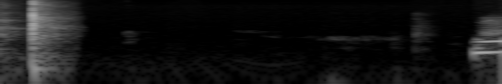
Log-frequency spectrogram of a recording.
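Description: A single sharp, loud hand clap rings out, followed by near silence and a much fainter tap before a voice starts at the very end.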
